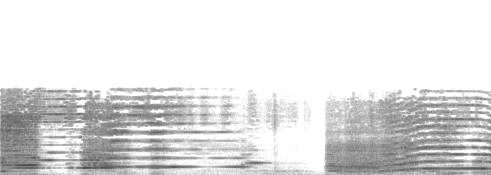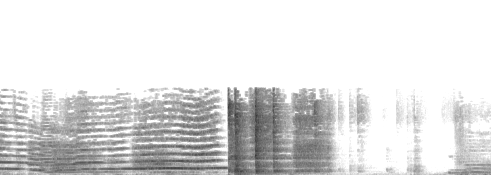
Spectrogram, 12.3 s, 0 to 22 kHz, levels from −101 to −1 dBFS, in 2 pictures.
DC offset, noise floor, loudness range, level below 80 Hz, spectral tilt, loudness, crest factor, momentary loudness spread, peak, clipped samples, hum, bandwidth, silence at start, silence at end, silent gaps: under 0.1%; -77 dBFS; 15 LU; -72 dBFS; 1 dB/octave; -32 LUFS; 28 dB; 23 LU; -8 dBFS; under 0.1%; none; 11.5 kHz; 0 s; 0 s; none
